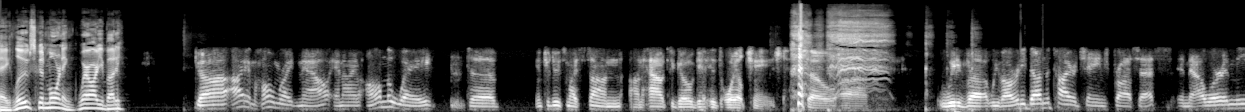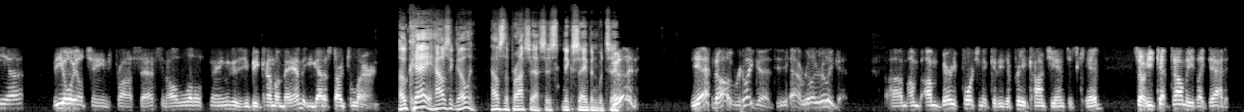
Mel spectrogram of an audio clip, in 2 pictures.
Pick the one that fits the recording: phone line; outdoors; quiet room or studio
phone line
